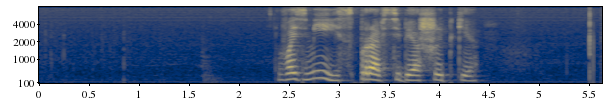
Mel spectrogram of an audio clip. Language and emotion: Russian, angry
